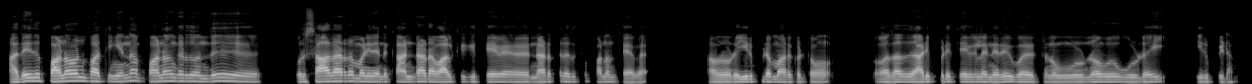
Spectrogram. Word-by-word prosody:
அதே 140 Hz, +5 st, +4 dB
இது 165 Hz, -, +2 dB
பணம்னு 165 Hz, +5 st, +5 dB
பார்த்தீங்கன்னா, 135 Hz, +3 st, +1 dB, 0.2 s
பணங்கறது 150 Hz, +1 st, +1 dB
வந்து 140 Hz, +3 st, -1 dB, 0.8 s
ஒரு 120 Hz, -, -1 dB
சாதாரண 140 Hz, +3 st, +5 dB
மனிதனுக்கு 125 Hz, -1 st, 0 dB
அன்றாட 130 Hz, +2 st, +2 dB
வாழ்க்கைக்கு 115 Hz, +1 st, -1 dB
தேவை 120 Hz, 0 st, +2 dB, 0.3 s
நடத்துறதுக்கு 125 Hz, +2 st, -3 dB
பணம் 115 Hz, -1 st, -4 dB
தேவ. 95 Hz, 0 st, -1 dB, 0.7 s
அவனோட 110 Hz, 0 st, +1 dB
இருப்பிடமா 125 Hz, -1 st, -1 dB
இருக்கட்டும், 110 Hz, -1 st, -3 dB, 0.6 s
அதாவது 120 Hz, +2 st, +1 dB
அடிப்படை 125 Hz, +1 st, -2 dB
தேவைகள 115 Hz, -1 st, 0 dB
நிறைவுபடுத்தணும் 110 Hz, -3 st, -1 dB, 0.2 s
உணவு, 120 Hz, +2 st, 0 dB, 0.2 s
உடை, 110 Hz, +2 st, -2 dB, 0.5 s
இருப்பிடம், 105 Hz, 0 st, -8 dB
120 Hz, 120 wpm, -23 LUFS, 115-135 Hz, 0.8 s, பணம்னு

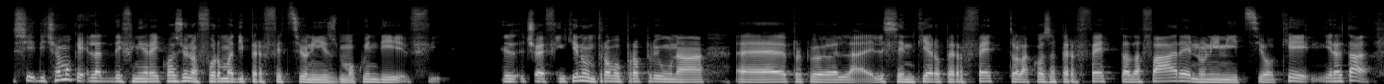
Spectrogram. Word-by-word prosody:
Sì, 170 Hz, -4 st, -3 dB
diciamo 195 Hz, +9 st, 0 dB
che 160 Hz, -7 st, -2 dB
la 150 Hz, -, +4 dB
definirei 135 Hz, -1 st, 0 dB
quasi 145 Hz, +2 st, +1 dB
una 135 Hz, -4 st, +4 dB
forma 135 Hz, +1 st, +2 dB
di 125 Hz, 0 st, -1 dB
perfezionismo, 120 Hz, -3 st, -1 dB
quindi 115 Hz, -1 st, -1 dB
fi 90 Hz, -6 st, -13 dB, 0.5 s
uhm, 135 Hz, -1 st, -1 dB
cioè 130 Hz, 0 st, +2 dB
finché 135 Hz, +4 st, -2 dB
non 165 Hz, -6 st, +2 dB
trovo 140 Hz, -1 st, +1 dB
proprio 135 Hz, +1 st, -2 dB
una 115 Hz, -2 st, +1 dB, 0.3 s
ehm, 120 Hz, 0 st, +3 dB
proprio 115 Hz, -1 st, 0 dB
la 115 Hz, 0 st, -1 dB
il 125 Hz, +1 st, -3 dB
sentiero 125 Hz, +1 st, +1 dB
perfetto, 130 Hz, +3 st, -1 dB
la 120 Hz, -1 st, +1 dB
cosa 120 Hz, 0 st, -2 dB
perfetta 125 Hz, +2 st, -1 dB
da 125 Hz, 0 st, +1 dB
fare, 150 Hz, +5 st, +2 dB
non 120 Hz, -4 st, 0 dB
inizio, 110 Hz, 0 st, -1 dB
che 115 Hz, +8 st, -2 dB, 0.2 s
in 150 Hz, -1 st, -6 dB
realtà, 145 Hz, 0 st, +1 dB
125 Hz, 150 wpm, -22 LUFS, 115-140 Hz, 0.5 s, la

